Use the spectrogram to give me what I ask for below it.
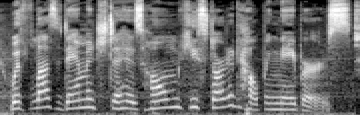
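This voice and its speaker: A fairly slow pace and very even loudness over noticeable background noise. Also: woman, fairly high pitch for a woman, ordinary pitch variation. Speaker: TV news reporter. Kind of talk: TV news report.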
